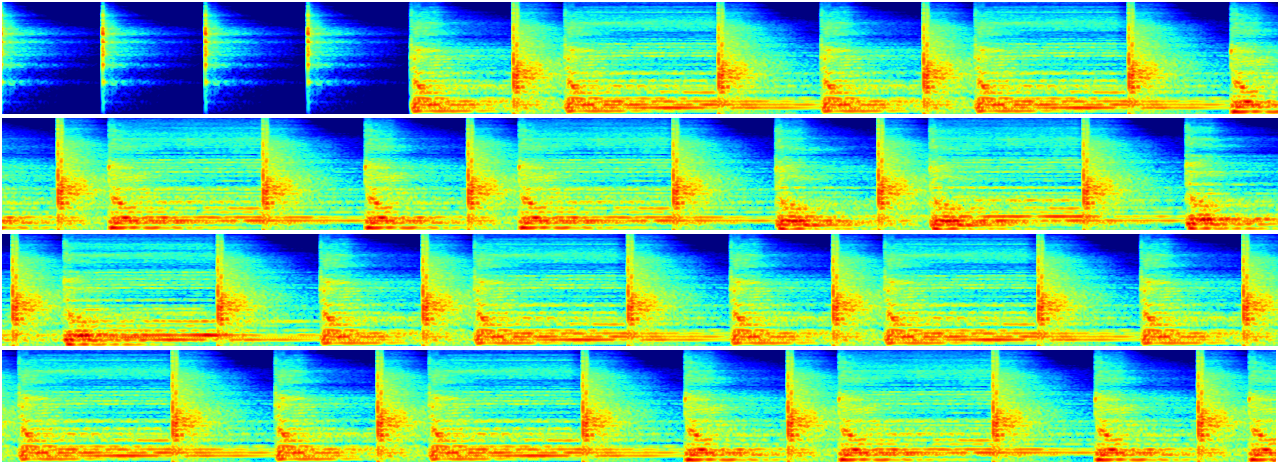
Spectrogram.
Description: INTRO clap

